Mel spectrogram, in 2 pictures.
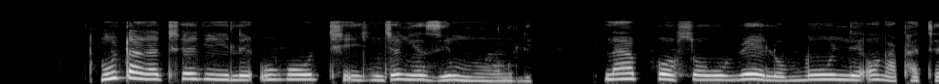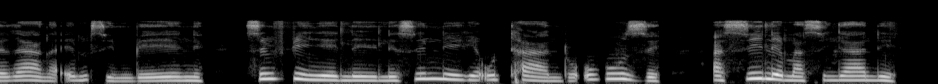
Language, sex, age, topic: North Ndebele, female, 18-24, health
